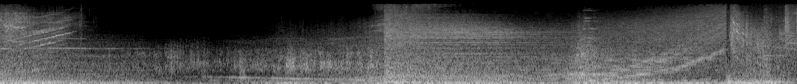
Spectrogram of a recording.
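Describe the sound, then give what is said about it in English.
A sci-fi base cannon powers up with sweeping electronic whines over a dense, rumbling roar, then loud explosive blasts hit at intervals, layered in a thick, continuous wall of sound. “Power up the base cannon.”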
